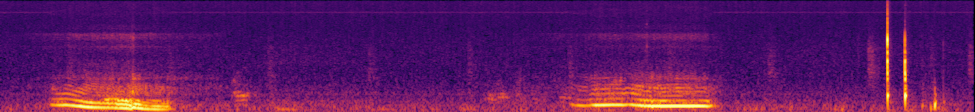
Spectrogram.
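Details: Two long, rumbling, droning snores about five seconds apart, roughly twelve breaths a minute, with a few clicks at the end, from a sleeping person; snoring.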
